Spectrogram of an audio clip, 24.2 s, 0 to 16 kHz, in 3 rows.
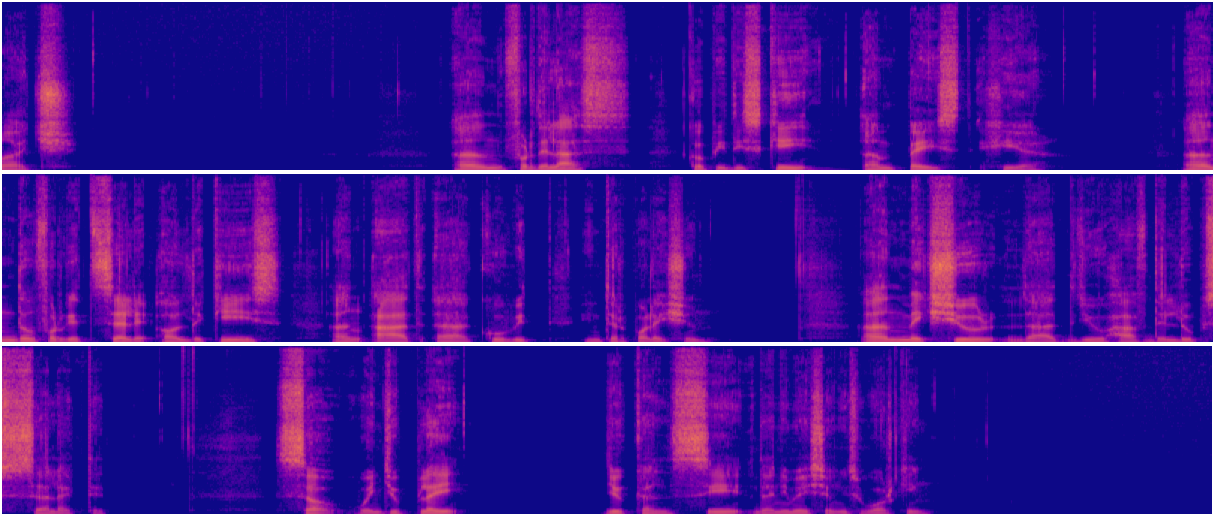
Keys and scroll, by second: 4.7 super+c, 6.8 super+v, 18.1 space.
